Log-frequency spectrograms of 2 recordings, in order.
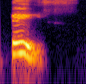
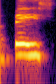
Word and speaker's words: bass: It can be pronounced bass, which is a type of fish, or it can be pronounced bass, which is a deep sounding voice. Or also a bass is a guitar that you play. Or in this sentence, a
